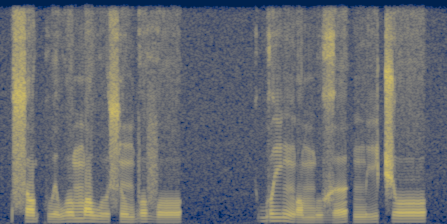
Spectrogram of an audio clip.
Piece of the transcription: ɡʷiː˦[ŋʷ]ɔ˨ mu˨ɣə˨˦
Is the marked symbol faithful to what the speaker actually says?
no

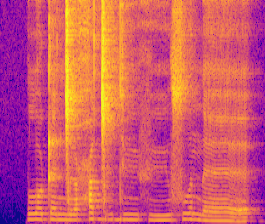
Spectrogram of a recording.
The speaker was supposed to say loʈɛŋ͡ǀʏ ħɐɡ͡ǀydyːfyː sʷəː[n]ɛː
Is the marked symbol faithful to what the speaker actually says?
yes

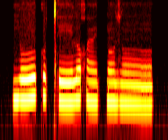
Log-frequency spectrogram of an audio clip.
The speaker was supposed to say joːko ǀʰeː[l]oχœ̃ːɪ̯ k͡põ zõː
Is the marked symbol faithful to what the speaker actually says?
yes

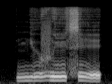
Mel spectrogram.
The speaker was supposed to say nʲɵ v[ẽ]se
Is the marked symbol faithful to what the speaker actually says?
yes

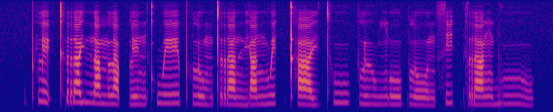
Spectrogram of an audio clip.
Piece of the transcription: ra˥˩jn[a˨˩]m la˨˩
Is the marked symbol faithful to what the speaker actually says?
no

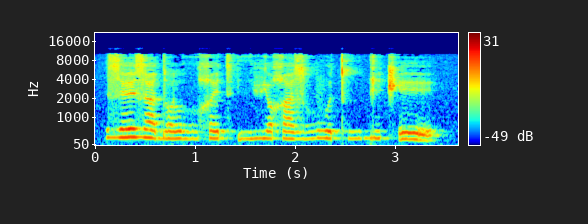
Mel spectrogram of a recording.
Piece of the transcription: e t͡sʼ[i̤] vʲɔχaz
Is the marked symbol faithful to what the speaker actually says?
yes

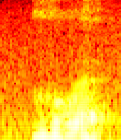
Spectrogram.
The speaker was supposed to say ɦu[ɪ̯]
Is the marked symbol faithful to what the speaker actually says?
no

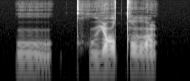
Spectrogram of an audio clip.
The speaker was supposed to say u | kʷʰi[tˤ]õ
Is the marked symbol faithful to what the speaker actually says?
yes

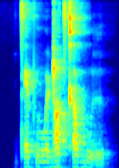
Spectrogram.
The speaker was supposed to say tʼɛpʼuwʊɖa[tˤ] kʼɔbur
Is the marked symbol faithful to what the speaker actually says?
yes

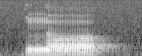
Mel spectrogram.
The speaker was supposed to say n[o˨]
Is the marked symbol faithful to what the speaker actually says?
no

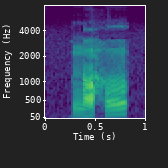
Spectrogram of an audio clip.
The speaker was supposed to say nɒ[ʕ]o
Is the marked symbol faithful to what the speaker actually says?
no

